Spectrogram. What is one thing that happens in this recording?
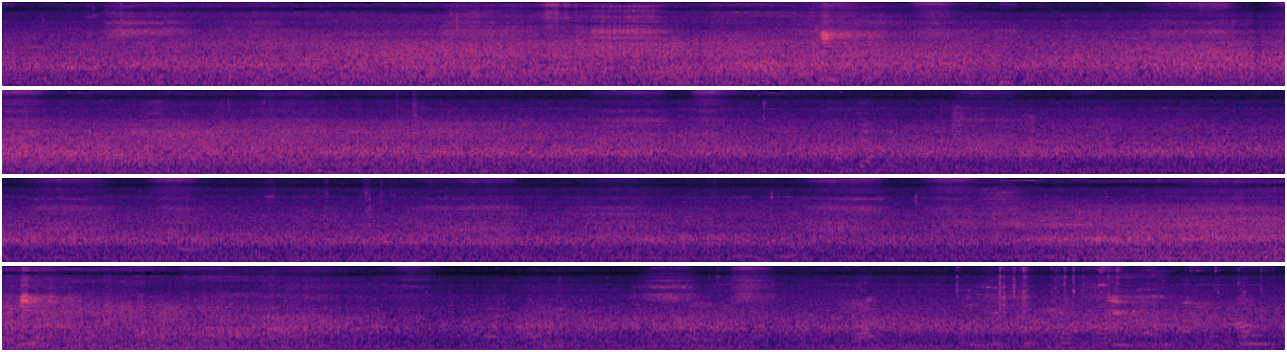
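Men talk quietly at a distance outdoors.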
